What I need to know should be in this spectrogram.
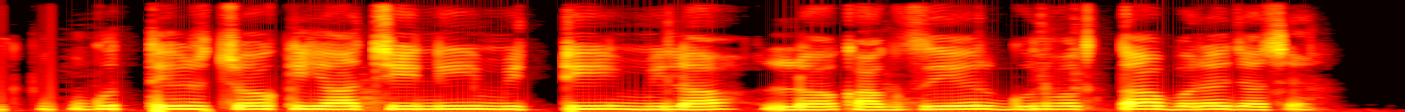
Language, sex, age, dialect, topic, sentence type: Magahi, female, 31-35, Northeastern/Surjapuri, agriculture, statement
